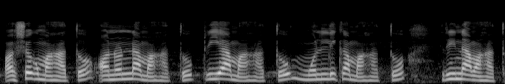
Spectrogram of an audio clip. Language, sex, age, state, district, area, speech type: Bengali, female, 60+, West Bengal, Jhargram, rural, spontaneous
